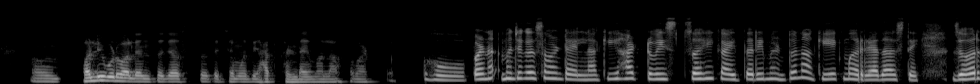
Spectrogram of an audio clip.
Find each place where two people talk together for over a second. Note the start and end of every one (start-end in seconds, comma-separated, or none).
none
